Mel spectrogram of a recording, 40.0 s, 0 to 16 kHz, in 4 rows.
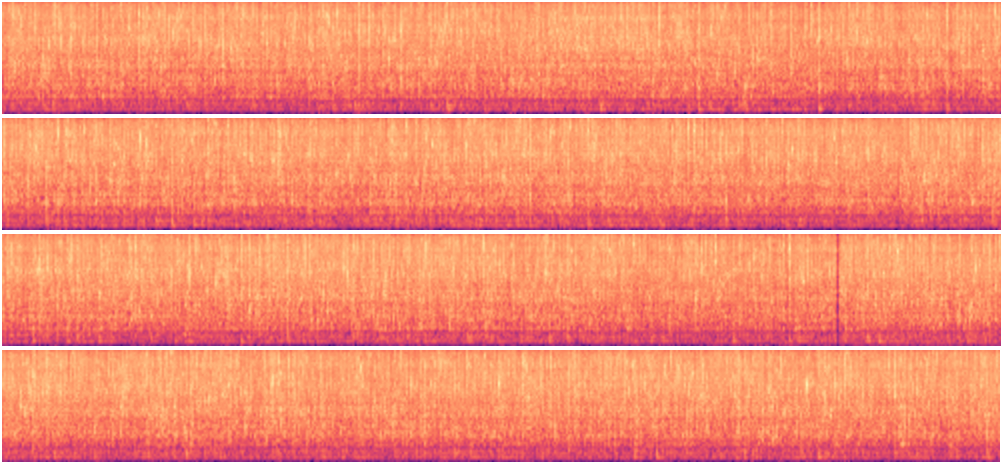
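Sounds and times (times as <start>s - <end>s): water running in a waterway: 0.0s - 39.9s.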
